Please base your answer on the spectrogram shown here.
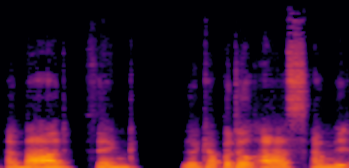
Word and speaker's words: Sand: Weil da der Sand ist, der Sand, just like in English sand, just make sure to pronounce it correctly, and with an open A.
